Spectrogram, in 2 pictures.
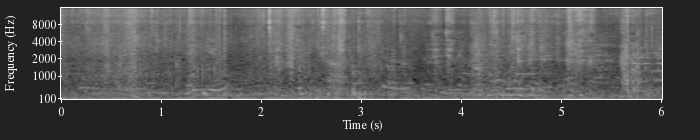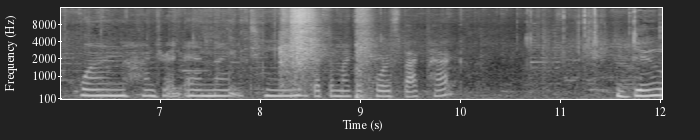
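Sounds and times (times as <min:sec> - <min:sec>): handbags rustling: 0:00.0 - 0:09.8
faint voices: 0:00.0 - 0:12.0.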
